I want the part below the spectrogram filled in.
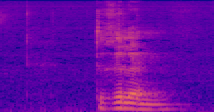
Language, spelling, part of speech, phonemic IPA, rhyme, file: German, drillen, verb, /ˈdʁɪlən/, -ɪlən, De-drillen.ogg
- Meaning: 1. to twist (a rope) 2. to drill 3. to bore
